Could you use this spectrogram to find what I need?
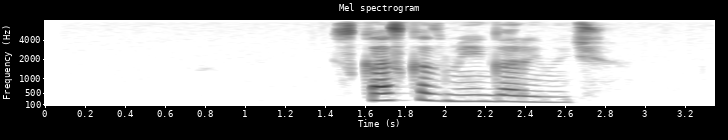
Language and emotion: Russian, neutral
